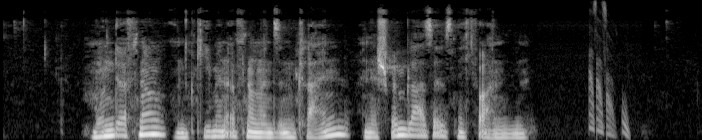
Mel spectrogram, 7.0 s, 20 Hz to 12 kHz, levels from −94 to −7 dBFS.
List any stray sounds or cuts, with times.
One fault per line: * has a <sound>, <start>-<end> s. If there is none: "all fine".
* has a chirp, 5.9-6.3 s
